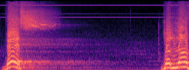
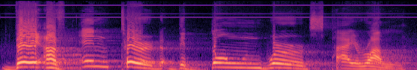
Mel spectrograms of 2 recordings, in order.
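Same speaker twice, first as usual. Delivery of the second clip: preaching at full force; 3 semitones higher, slower than usual. Acted. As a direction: thunder the warning to the congregation.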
